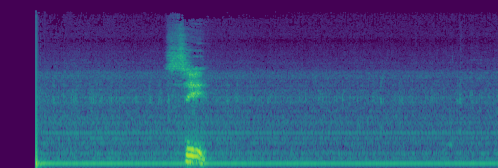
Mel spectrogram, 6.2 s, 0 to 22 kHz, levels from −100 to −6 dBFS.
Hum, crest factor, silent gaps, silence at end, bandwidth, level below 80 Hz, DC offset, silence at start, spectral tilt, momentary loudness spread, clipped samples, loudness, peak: none; 24 dB; none; 0 s; 15.5 kHz; -60 dBFS; under 0.1%; 0.45 s; -5.5 dB/octave; 23 LU; under 0.1%; -26 LUFS; -8 dBFS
